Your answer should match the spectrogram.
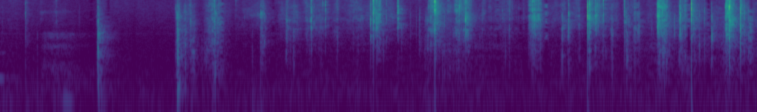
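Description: A Star Wars Unlimited Spark of Rebellion card pack wrapper is torn and crinkled open up close, a rapid series of sharp crackling rustles after a couple of isolated crinkles.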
